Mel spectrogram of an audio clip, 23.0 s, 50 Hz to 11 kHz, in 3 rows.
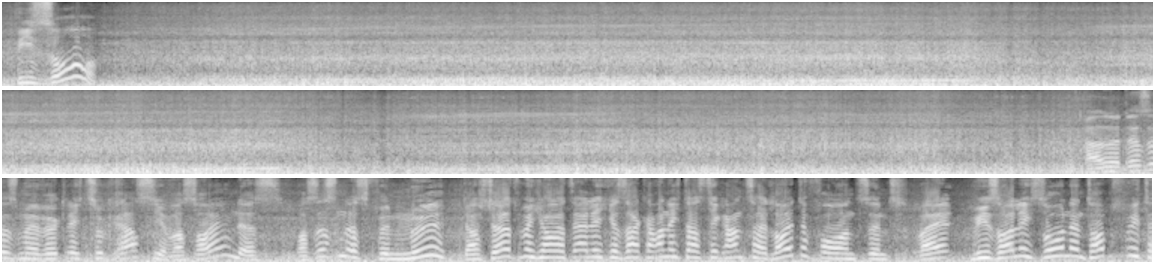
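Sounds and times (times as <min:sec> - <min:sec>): motorcycle engine running: 0:00.0 - 0:19.8
wind rush on microphone: 0:00.0 - 0:23.0.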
